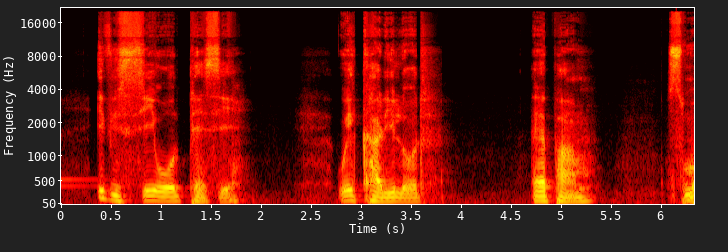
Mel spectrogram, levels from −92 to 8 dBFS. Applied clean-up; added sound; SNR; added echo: none; none; none; none.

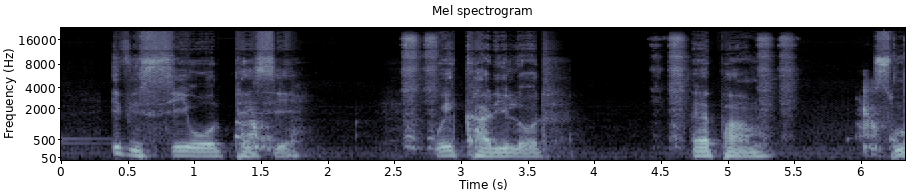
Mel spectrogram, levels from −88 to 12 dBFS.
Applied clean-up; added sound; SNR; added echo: none; Respiratory sounds; 10 dB; none.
